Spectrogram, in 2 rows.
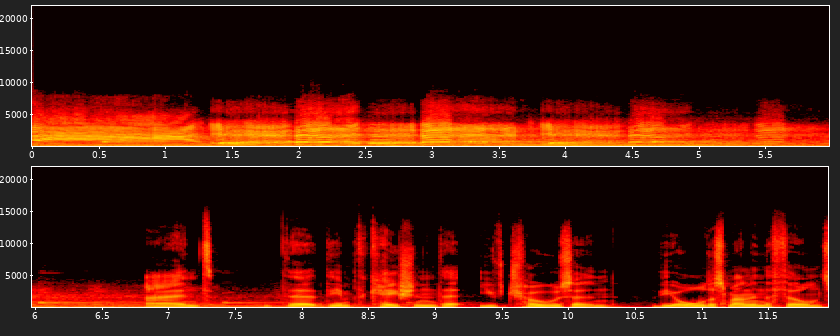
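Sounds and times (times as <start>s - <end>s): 
man letting out a long anguished scream: 0.0s - 6.0s
speech: 7.0s - 11.9s.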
